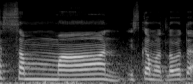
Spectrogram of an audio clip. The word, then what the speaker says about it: सम्मान: समान, समान का मतलब है इक्वल, बराबर, और एक है सम्मान, इसका मतलब होता है आदर, इज्जत, मान देना।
